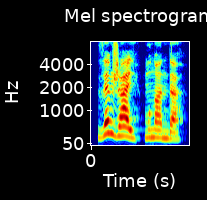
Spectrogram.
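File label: "зэв жаль мунан да", Komi, female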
